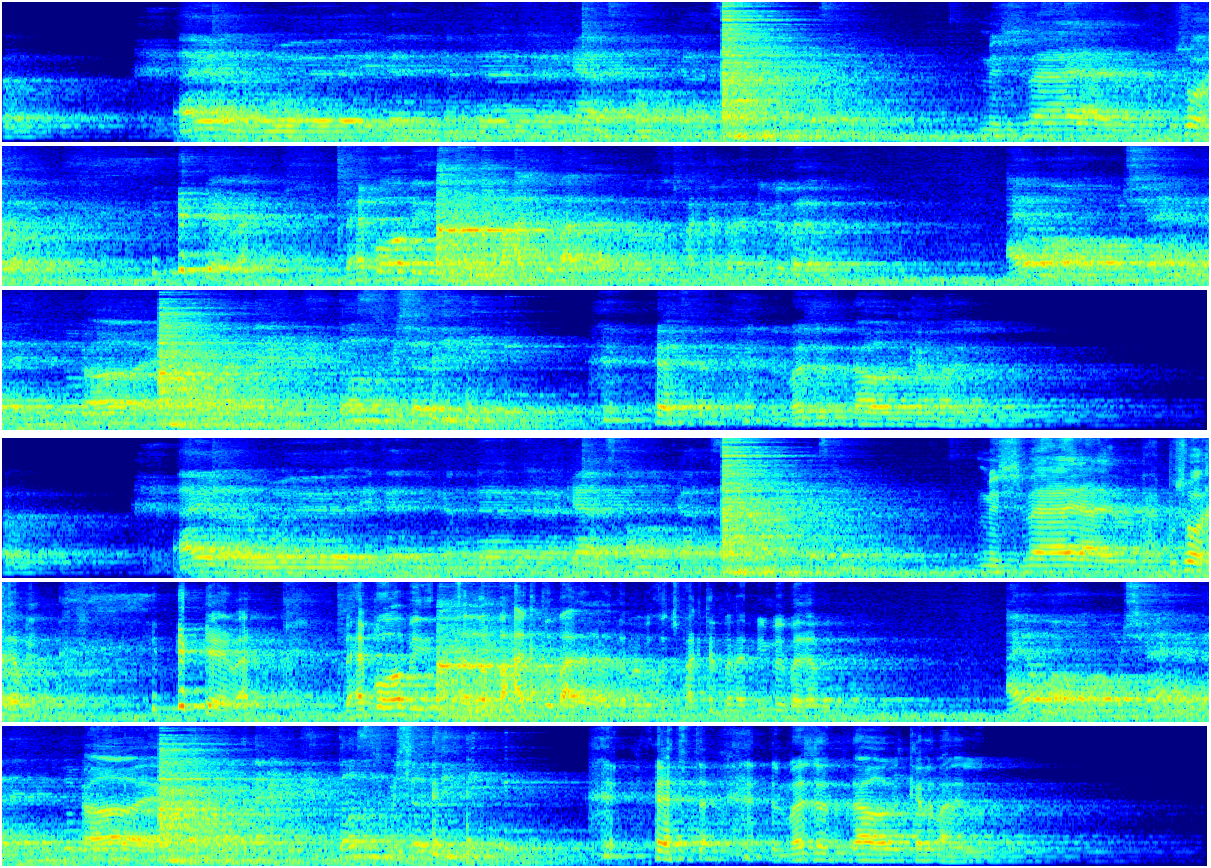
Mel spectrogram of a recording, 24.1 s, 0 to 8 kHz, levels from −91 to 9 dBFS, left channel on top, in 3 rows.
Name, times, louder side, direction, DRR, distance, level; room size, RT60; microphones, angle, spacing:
voice 1, 0.9-5.8 11.0-11.4 14.7-19.5, equal, 30° right, -2 dB, 0.9 m, -30 dB
sound 1, 1.1-19.5, left 1 dB, 5° left, 1.2 m, -32 dB
voice 2, 6.5-13.6 16.6-17.4 20.0-20.2 20.4-22.6, right 4 dB, 75° right, 6 dB, 0.4 m, -27 dB
6.4 x 3.4 x 5.1 m, 2.3 s
head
